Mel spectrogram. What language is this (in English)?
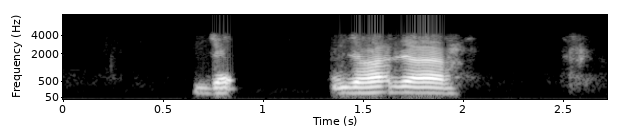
Santali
